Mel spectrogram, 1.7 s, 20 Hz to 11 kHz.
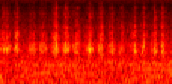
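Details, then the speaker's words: Old throw-out bearing removed during a Nissan S14 (KA24DE) clutch and flywheel job, spun by hand: a gritty, scratchy rasp pulsing about eight times per second from a worn, rough bearing that was replaced rather than reused. "Probably wouldn't have been a good idea to reuse that."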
